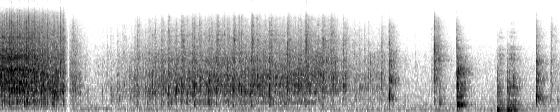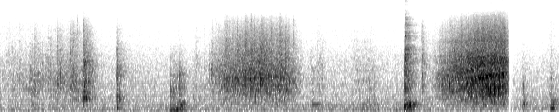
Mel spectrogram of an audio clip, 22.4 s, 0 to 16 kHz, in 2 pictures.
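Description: LEGO 9V train motor running the wagons along plastic track in stretches, with a series of sharp knocks and clunks in between as the plastic peanut butter jars on the wagons are handled.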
